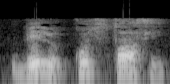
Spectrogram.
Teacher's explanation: قرأ ورش كلمة بالقسطاس بضم القاف فتصير بالقسطاس، والكسر والضم لغتان عند العرب.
